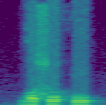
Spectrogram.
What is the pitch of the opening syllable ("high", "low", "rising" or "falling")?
high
